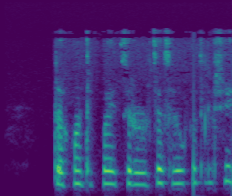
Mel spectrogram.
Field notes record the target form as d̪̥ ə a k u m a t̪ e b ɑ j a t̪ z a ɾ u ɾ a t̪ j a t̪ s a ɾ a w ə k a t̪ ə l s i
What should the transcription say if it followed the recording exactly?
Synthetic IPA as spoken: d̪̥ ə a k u m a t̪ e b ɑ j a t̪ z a ɾ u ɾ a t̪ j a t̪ s a ɾ a w ə k a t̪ ə l ʃ i

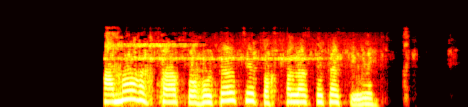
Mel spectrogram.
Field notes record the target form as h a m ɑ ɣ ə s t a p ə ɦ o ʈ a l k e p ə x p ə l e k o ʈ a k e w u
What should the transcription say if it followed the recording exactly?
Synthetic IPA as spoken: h a m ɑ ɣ a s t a p ə ɦ o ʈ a l k e p ə x p ə l a k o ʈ a k e w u

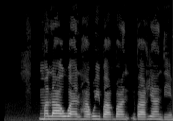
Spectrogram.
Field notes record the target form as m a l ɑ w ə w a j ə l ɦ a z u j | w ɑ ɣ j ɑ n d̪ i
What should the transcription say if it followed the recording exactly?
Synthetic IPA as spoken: m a l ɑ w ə w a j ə l ɦ a ɣ u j | b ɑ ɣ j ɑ n d̪ i

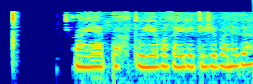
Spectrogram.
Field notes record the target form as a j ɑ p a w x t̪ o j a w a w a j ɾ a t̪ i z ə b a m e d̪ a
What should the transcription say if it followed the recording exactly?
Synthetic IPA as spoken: a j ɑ p a x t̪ o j a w a ɣ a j ɾ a t̪ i ʒ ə b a n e d̪ a

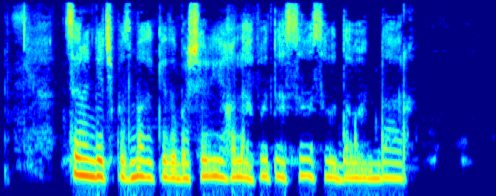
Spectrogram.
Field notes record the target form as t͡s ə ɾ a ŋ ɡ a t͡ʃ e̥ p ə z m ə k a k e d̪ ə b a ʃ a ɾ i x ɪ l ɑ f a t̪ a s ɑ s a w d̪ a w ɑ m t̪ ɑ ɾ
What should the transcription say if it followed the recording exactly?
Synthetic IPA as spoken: t͡s ə ɾ a ŋ ɡ a t͡ʃ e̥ p ə z m ə k a k e d̪ ə b a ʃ a ɾ i x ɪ l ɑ f a t̪ a s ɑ s a w d̪ a w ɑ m d̪ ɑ ɾ

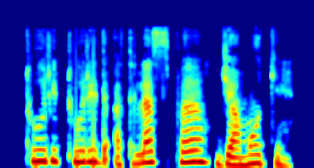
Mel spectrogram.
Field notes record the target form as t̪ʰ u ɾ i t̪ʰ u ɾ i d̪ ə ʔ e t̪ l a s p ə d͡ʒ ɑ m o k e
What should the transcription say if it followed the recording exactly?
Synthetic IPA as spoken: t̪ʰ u ɾ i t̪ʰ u ɾ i d̪ ə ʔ a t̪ l a s p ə d͡ʒ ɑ m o k e

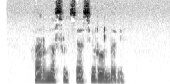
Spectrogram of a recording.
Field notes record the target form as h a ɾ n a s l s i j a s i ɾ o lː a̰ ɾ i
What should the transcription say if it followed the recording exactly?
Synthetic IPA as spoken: h a ɾ n a s l s i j ɑ s i ɾ o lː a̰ ɾ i

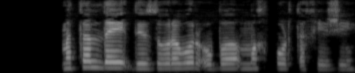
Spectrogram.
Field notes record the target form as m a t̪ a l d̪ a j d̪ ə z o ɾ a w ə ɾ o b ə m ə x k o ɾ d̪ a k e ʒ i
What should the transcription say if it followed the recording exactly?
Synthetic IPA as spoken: m a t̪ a l d̪ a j d̪ ə z o ɾ a w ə ɾ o b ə m ə x p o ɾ t̪ a x e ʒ i

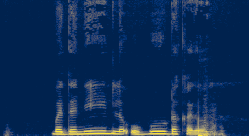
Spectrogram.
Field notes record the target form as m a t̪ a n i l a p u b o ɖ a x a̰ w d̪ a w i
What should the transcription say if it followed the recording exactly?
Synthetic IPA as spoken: b a d̪ a n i l a ʔ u b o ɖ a k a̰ d̪ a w a

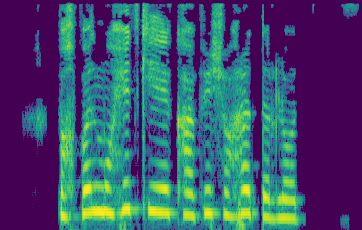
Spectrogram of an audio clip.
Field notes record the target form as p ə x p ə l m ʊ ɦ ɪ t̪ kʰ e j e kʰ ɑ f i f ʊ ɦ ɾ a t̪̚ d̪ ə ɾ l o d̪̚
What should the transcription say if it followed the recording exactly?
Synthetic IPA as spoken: p ə x p ə l m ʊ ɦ ɪ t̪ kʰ e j e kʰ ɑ f i ʃ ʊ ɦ ɾ a t̪̚ d̪ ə ɾ l o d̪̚

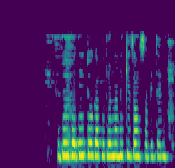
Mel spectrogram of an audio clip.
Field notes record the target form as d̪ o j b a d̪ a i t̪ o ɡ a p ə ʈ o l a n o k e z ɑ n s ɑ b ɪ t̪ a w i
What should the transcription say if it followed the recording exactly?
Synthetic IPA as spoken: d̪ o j b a d̪ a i t̪ o ɡ a p ə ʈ o l a n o k e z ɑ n s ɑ b ɪ t̪ a w i

